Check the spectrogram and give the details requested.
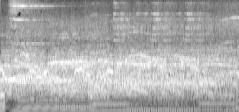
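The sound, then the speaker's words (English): Loud, overlapping whoops and shouts from men plunging into the freezing sea at the Christmas Day swim at the pier in Skull, West Cork, sustained and excited, with several voices crying out together. “The nerve-stealing countdown, the shrieking children and the pained whooping of the men as they plunge into the freeze.”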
